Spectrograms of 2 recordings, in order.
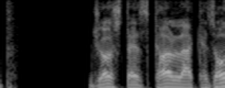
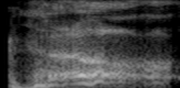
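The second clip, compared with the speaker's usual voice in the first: big hearty laugh; 9 semitones higher than usual. Acted. Laughing at his hamster.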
